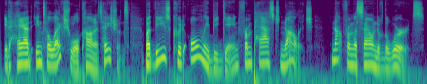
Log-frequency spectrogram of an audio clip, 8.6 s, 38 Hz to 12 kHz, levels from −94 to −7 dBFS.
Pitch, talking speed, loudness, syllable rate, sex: 130 Hz, 140 wpm, -21 LUFS, 4.1 syllables/s, male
